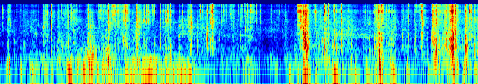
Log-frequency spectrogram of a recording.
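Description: Foil wrapper of a Pokémon TCG Lost Origin booster pack crinkling as it is handled and torn open. The crackles are irregular, and the sharpest one comes about four seconds in.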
